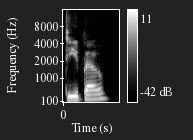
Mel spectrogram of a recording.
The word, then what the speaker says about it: Deebo: Deebo? Yeah, yeah, Deebo.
